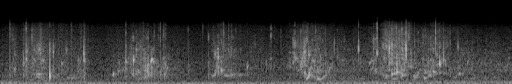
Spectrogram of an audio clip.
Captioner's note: water splashing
